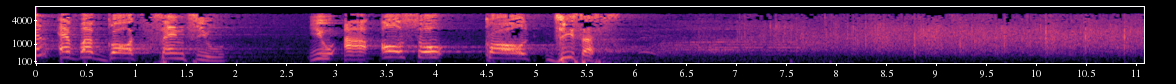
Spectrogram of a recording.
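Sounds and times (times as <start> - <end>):
speech: 0.3 - 2.0, 2.7 - 5.9
crowd applause: 6.4 - 11.0.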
